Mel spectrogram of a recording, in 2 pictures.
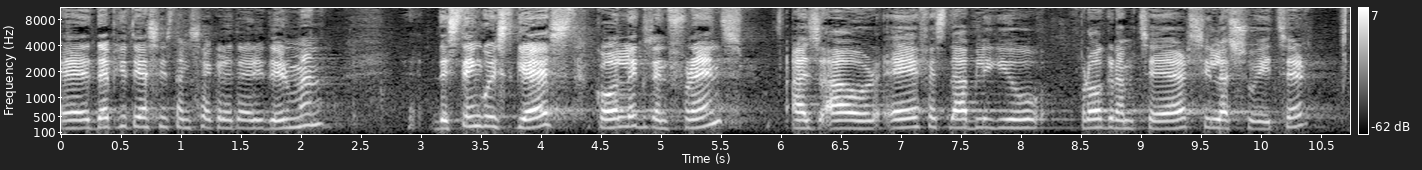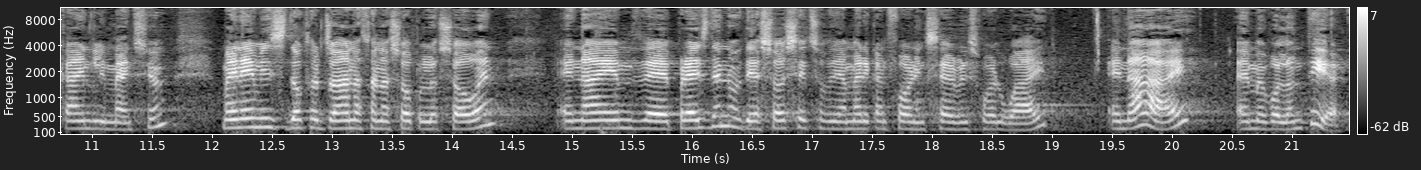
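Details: Adult woman speaking; normal speech.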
